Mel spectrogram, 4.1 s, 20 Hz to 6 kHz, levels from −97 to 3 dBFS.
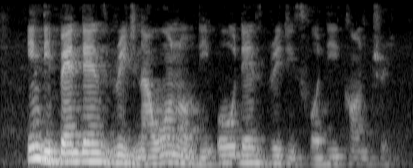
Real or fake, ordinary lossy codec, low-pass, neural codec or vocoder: real; none; 5.4 kHz; none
